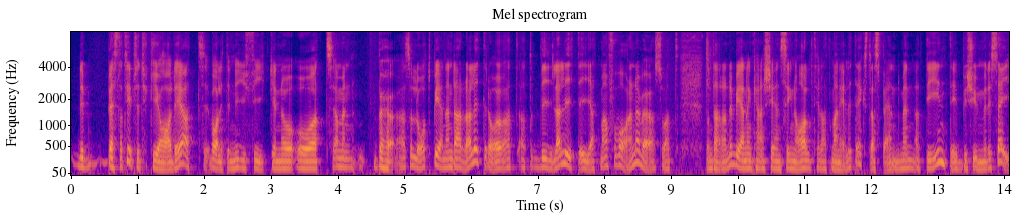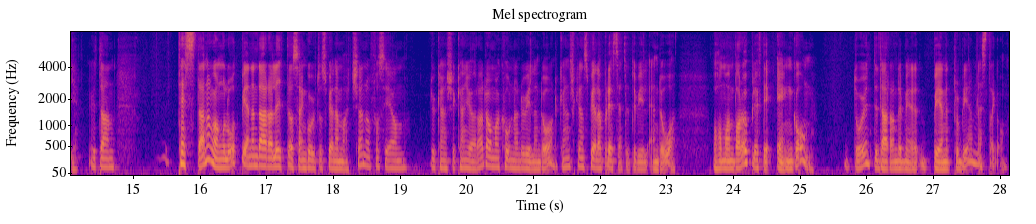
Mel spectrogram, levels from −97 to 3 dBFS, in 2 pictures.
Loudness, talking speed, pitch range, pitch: -32 LUFS, 240 wpm, 110-135 Hz, 115 Hz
